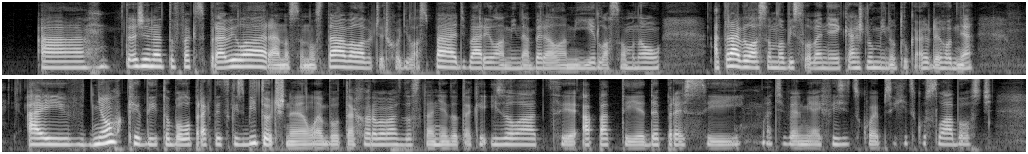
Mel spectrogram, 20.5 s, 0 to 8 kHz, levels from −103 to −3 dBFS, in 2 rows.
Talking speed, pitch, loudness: 160 wpm, 205 Hz, -23 LUFS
